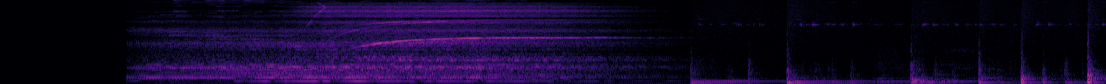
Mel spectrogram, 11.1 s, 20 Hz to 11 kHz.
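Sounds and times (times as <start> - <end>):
rising synth sweep: 1.3 - 6.9
sustained high synth tone: 1.3 - 6.9
low drone: 1.3 - 7.1.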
